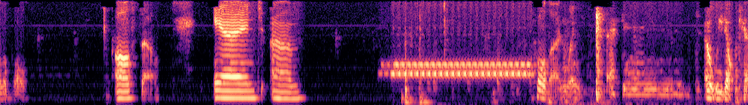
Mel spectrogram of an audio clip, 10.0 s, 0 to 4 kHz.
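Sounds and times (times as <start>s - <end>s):
speech: 1.5s - 2.2s, 2.8s - 4.1s, 7.2s - 9.9s
telephone ringing in a house: 5.1s - 7.2s.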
